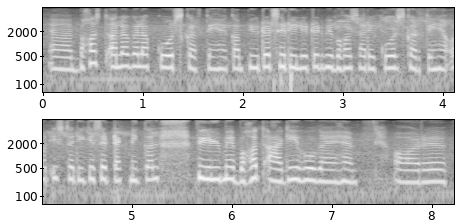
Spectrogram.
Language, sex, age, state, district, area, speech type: Urdu, female, 18-30, Uttar Pradesh, Aligarh, urban, spontaneous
